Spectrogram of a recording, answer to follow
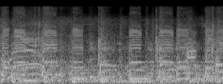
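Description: Merseybeat twist record playing from a vinyl single: up-tempo early-1960s rock and roll with a steady beat.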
